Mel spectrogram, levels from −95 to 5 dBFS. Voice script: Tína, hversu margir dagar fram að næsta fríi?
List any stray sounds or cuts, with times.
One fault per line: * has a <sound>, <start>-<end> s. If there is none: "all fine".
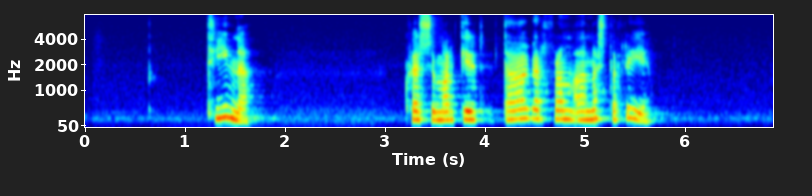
all fine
